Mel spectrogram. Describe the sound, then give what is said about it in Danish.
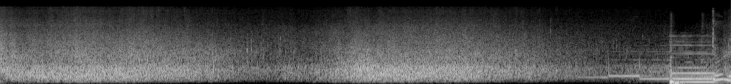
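Waves roll onto a beach where people are walking, in slow, broad swells of surf, with wind rushing across the microphone throughout; near the end a brief tonal musical sound cuts in. “vi går her på stranden.”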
